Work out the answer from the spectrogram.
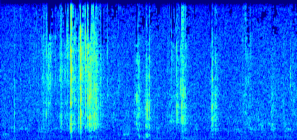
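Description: Crunching as crisp air-fried frozen dumplings are bitten and chewed: a cluster of crackly crunches about a second in, then a few single crunches.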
